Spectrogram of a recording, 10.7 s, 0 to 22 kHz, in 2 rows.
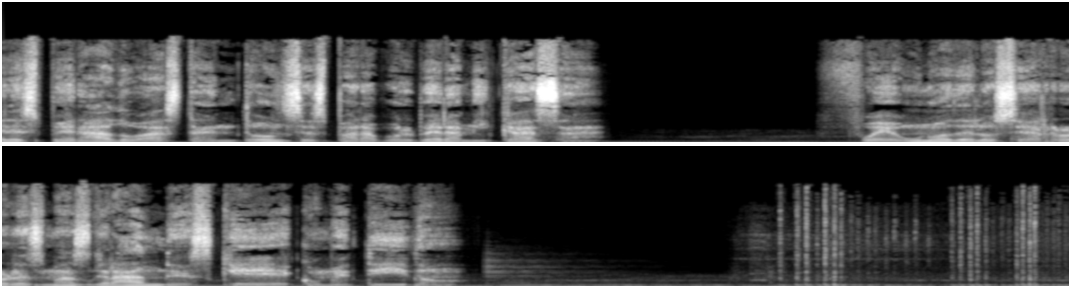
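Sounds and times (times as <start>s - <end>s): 
speech: 0.0s - 3.1s, 4.3s - 7.8s
motorcycle engine idling and revving: 9.1s - 10.6s.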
